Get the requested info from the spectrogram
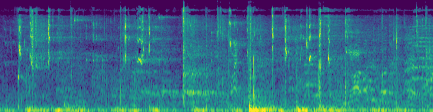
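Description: A badminton doubles rally: sharp racket strikes on the shuttlecock, squeaking court shoes and thudding footsteps on a wooden gym floor, with the loudest thud about five seconds in.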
